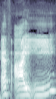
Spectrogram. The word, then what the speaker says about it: Fie: I think her name is Fee. I've been calling her Fee, so if I'm saying it wrong... F-I-E?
